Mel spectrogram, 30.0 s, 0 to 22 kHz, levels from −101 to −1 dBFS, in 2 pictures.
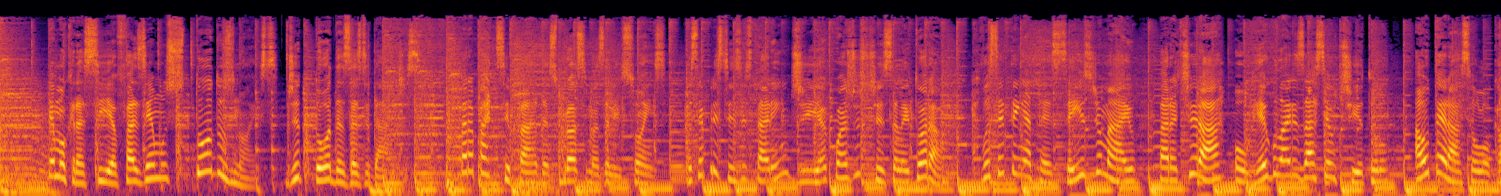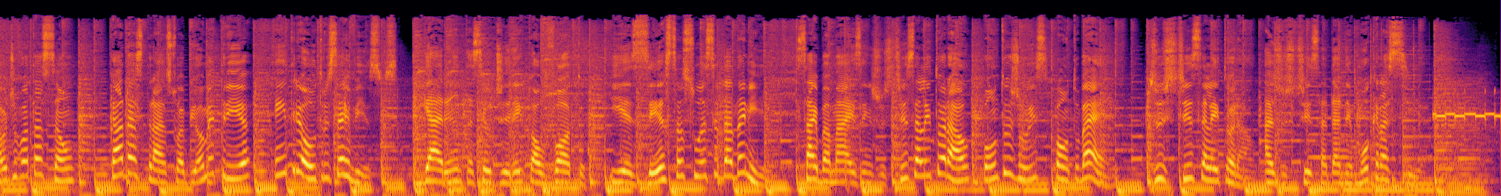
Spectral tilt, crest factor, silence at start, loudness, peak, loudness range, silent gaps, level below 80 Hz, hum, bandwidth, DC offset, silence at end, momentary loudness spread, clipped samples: -4 dB/octave; 14 dB; 0 s; -15 LUFS; 0 dBFS; 2 LU; none; -28 dBFS; none; 17 kHz; under 0.1%; 0 s; 6 LU; under 0.1%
